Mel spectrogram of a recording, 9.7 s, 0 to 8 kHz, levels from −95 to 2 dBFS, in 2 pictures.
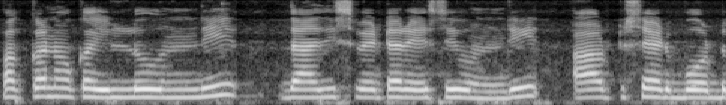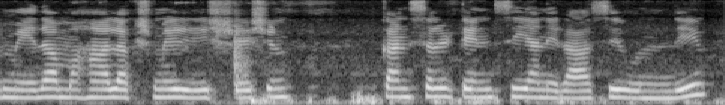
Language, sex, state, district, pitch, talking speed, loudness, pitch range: Telugu, female, Telangana, Mahabubabad, 230 Hz, 110 wpm, -14 LUFS, 220-235 Hz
